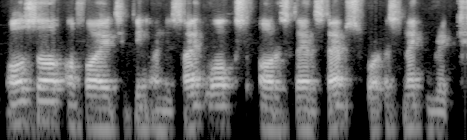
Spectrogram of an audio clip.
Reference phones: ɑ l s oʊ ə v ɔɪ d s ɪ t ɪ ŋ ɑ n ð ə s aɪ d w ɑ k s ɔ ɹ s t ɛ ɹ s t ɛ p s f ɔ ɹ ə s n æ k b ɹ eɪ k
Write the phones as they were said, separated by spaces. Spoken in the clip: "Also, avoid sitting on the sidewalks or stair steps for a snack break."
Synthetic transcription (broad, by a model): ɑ l s oʊ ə f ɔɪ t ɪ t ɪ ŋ ɑ n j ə s aɪ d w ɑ k s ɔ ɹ s t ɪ l s t ɛ p s f ɔ ɹ ə s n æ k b ɹ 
